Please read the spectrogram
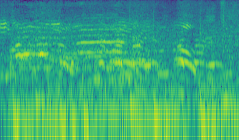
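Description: Children shouting and cheering, several voices at once, with pop music playing underneath.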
